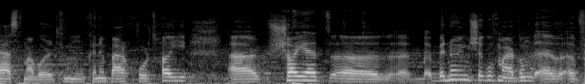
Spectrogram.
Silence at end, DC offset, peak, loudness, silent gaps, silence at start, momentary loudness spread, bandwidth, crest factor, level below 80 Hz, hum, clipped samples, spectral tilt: 0 s; under 0.1%; -4 dBFS; -23 LUFS; none; 0 s; 9 LU; 13.5 kHz; 18 dB; -46 dBFS; none; under 0.1%; -6 dB/octave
